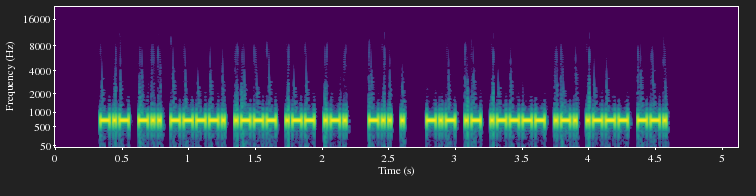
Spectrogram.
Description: Morse code, heard as a keyed tone, about 46 wpm, 700 Hz. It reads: KD9JWR DE KA1RJG
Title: USA Callsign DE Callsign 50wpm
